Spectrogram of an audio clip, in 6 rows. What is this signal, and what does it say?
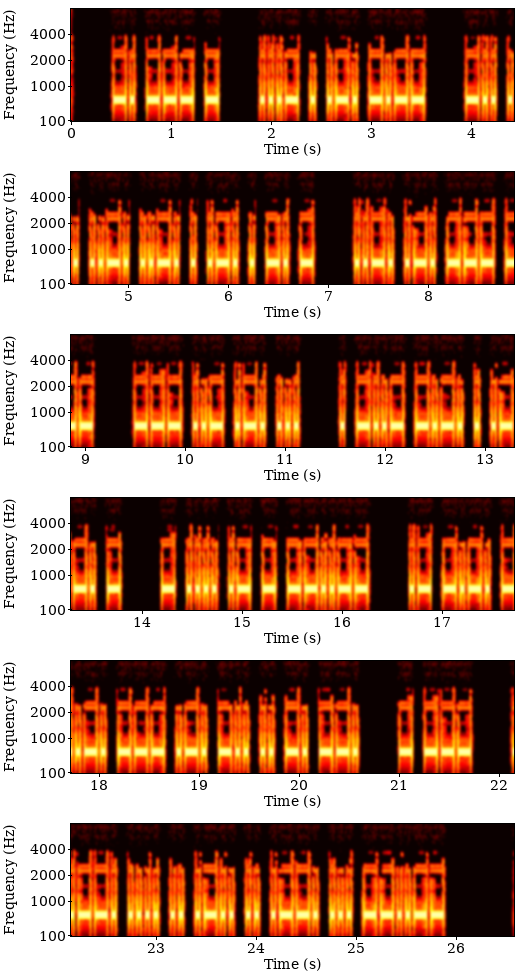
Morse code, heard as a keyed tone, about 28 wpm, 650 Hz. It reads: NOT VERY DIFFERENT FROM OURS EXCEPT THAT, ACCORDING TO PHILIPS,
